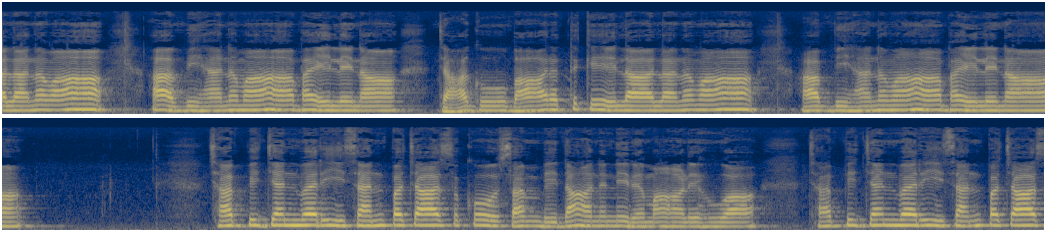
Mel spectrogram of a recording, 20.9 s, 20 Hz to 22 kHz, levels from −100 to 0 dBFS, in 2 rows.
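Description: No technical faults can be heard anywhere in this audio.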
